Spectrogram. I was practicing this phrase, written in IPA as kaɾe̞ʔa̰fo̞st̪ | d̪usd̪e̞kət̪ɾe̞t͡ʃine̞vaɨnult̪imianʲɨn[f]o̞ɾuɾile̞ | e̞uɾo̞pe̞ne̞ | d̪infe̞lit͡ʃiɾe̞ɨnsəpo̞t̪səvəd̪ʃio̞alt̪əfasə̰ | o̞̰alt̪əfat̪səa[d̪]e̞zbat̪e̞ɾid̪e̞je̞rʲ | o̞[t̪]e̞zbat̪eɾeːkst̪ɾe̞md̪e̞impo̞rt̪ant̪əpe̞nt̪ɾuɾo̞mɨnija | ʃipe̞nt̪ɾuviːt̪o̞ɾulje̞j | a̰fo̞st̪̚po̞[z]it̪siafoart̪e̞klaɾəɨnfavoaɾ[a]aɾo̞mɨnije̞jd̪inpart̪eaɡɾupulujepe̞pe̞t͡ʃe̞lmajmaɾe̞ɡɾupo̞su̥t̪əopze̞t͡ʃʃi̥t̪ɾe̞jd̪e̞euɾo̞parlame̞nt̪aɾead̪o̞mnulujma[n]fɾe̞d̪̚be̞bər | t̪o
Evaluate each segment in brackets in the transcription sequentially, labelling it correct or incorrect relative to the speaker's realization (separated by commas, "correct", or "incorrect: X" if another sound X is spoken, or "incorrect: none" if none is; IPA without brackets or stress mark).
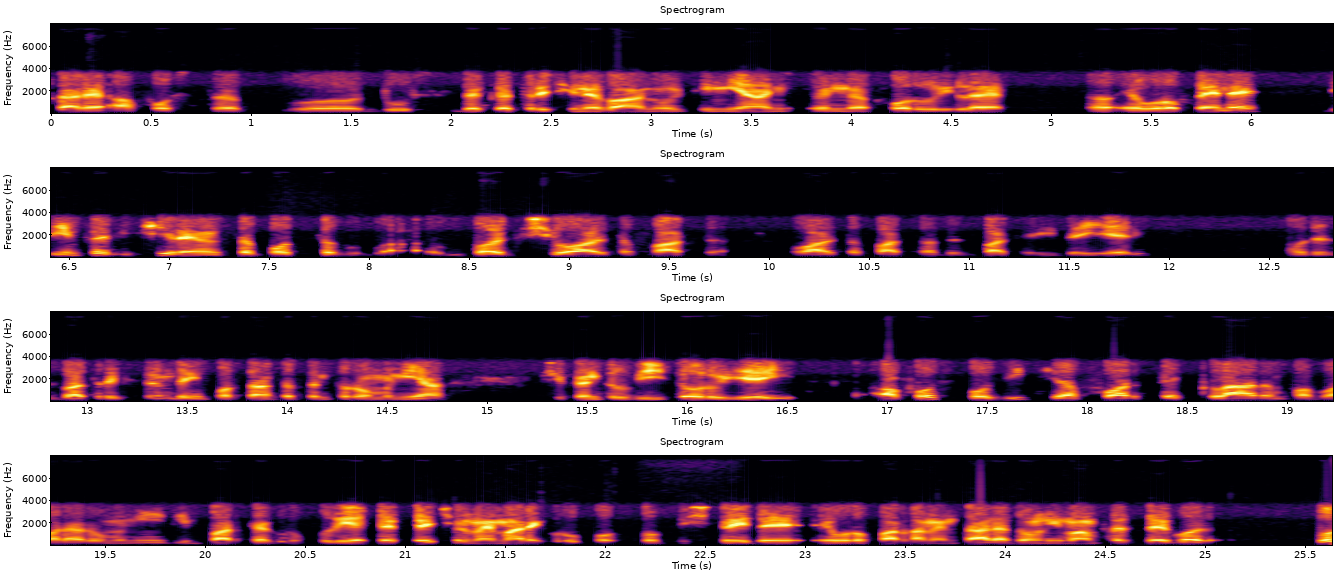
correct, correct, incorrect: d̪, correct, incorrect: e, correct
